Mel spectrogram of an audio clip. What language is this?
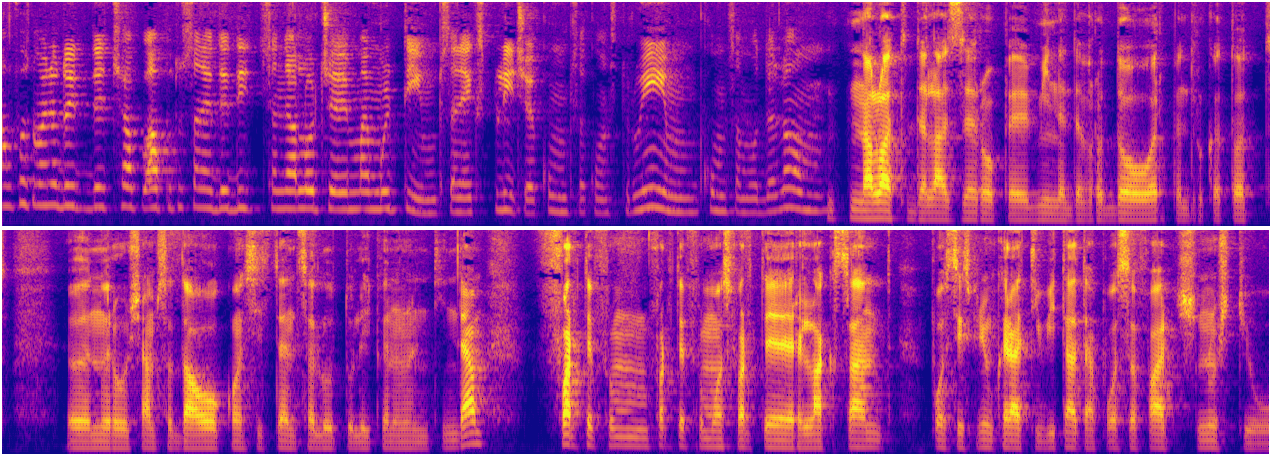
Romanian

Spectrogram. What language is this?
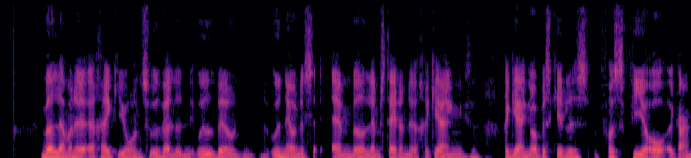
Danish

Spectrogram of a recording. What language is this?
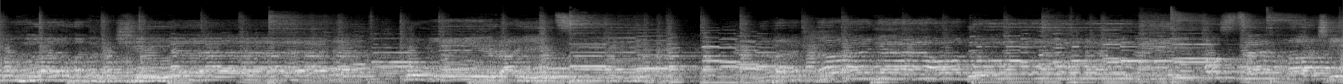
Ukrainian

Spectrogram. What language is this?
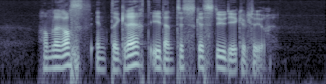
Norwegian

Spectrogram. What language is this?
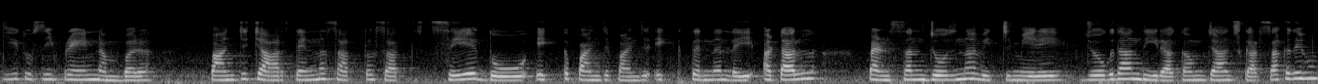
Punjabi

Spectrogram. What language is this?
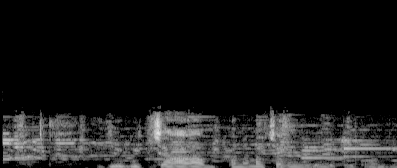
Kinyarwanda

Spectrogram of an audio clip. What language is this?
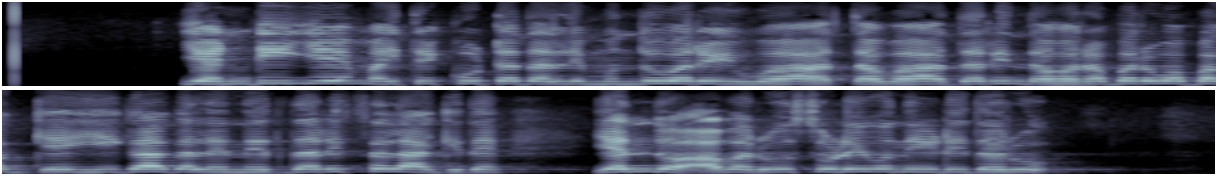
Kannada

